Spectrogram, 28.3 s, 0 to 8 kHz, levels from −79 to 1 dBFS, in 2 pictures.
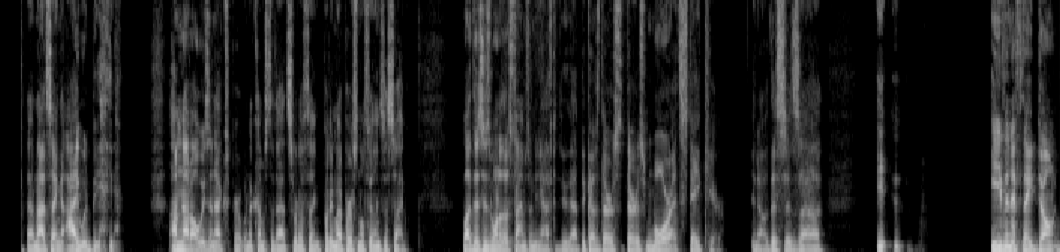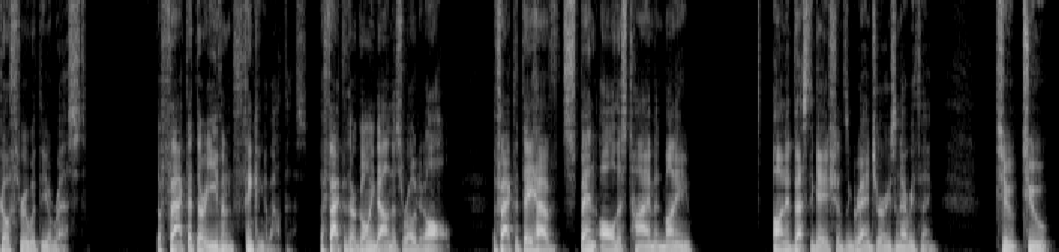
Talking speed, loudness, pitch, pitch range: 205 wpm, -22 LUFS, 110 Hz, 100-125 Hz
